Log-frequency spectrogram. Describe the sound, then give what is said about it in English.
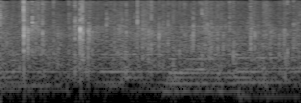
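Congregation clapping hands during a church sermon: steady, continuous clapping with a few sharper claps early on, over faint sustained tones, with no voices. “Keep clapping your hands. Keep clapping your hands.”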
